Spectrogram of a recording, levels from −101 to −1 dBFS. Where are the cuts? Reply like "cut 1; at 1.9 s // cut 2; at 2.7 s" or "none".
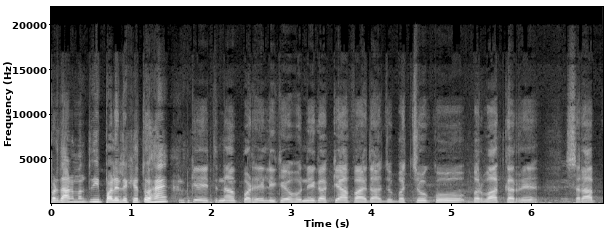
cut 1; at 1.6 s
